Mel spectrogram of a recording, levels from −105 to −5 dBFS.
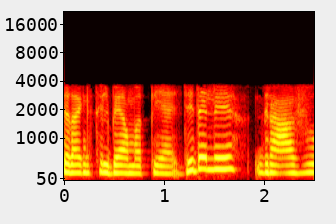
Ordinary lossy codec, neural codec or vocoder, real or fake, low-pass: AAC, 24 kbps; codec, 44.1 kHz, 7.8 kbps, DAC; fake; 3.6 kHz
